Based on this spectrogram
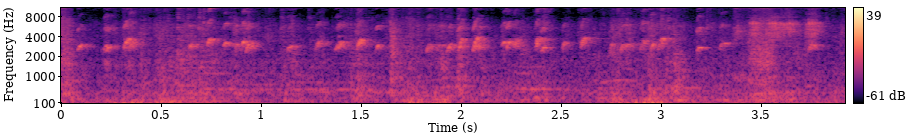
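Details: Male European goldfinch singing in a home aviary: a continuous, rapid twittering of short, bright, high notes, with no pauses over four seconds, over a low background rumble.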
